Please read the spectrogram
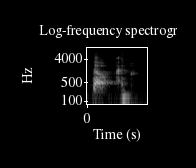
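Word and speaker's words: Xoc: Shok. – What was that? – The Shok. – Shok. Okay. Shok. – X H. It's basically the S H. Okay. Right? Shok. The X is like an S H.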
